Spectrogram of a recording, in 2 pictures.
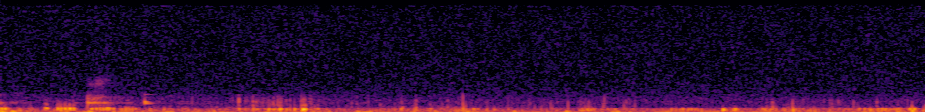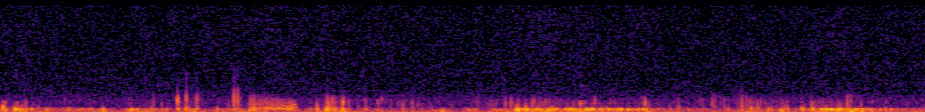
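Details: Low gurgling rumbles and bubbling coming and going throughout; stomach growling (borborygmi).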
